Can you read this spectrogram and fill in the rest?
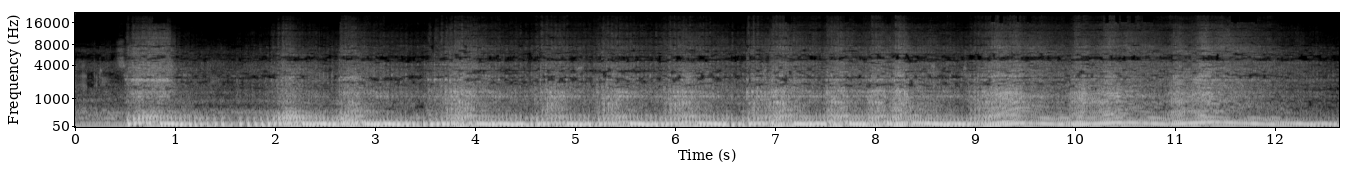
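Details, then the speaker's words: Honda 125cc new bike, started after repair for an engine noise with head refitted and gear oiled: even, regular single-cylinder idle beat with throttle blips, no tapping or knocking; runs clean. "अभी मैं आपको गाड़ी start करके दिखा रहा हूँ। देखो ये देखो भाई, ये हमारा गाड़ी स्टार्ट हो गया और अब इसका आप लोग चाबी सुनिए।"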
